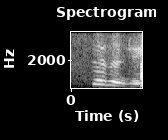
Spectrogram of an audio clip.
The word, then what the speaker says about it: Syzygy: This is, is it the Syzygy? – Syzygy, yes.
